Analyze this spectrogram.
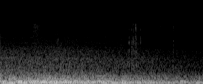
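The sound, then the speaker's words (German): A car driving: a steady, low engine and road rumble that holds at an even level throughout, with no sharp events. “Ich fahre hin.”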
